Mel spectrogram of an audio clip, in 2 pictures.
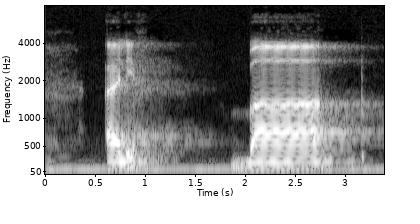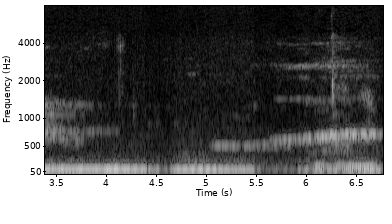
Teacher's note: جب دونوں ہونٹوں کا اندرونی یعنی تری والا گیلا حصہ مل جائے تو اس سے با ادا ہوگا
